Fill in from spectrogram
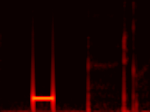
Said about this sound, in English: Sorry, everybody. There was a spammer calling my fucking cell phone as we were recording.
